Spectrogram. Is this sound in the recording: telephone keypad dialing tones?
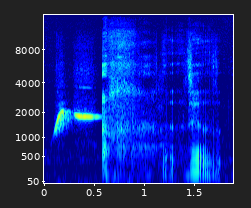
no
